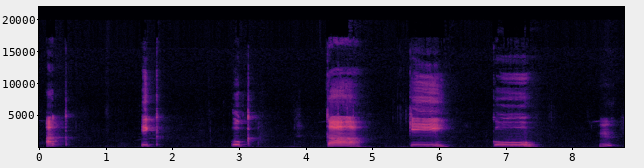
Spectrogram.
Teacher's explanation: پھر ہے کاف۔ زبان کی جڑ جب تالو کے سخت حصے کو چھوتی ہے تو کاف ادا ہوتا ہے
